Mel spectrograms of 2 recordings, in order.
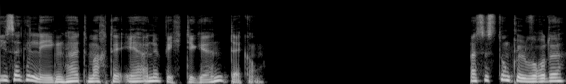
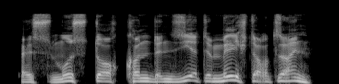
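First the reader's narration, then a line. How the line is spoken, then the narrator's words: Grumbling. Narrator (German): brummte Bellamy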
